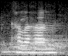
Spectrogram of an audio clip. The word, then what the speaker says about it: Callaghan: waltham forest council um i've also got callahan um with me have i pronounced your name right yes you have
